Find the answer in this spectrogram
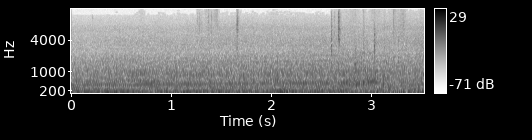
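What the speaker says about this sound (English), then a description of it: "it's a good engine, it sounds good" A steady, close Alfa Romeo Giulia Quadrifoglio 510 hp engine hums and whirs at a constant pitch with a low rumble, no talking over it.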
